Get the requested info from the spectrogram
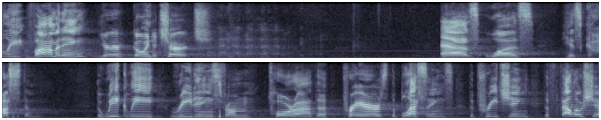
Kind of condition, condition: setting, large echoing room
